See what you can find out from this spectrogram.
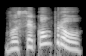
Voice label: "voce comprou", portugues; comprar; portugues/verbos

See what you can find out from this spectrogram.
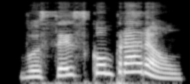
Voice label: "voces comprarao", portugues; portugues/verbos

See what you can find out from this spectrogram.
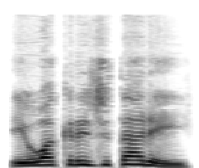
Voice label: "eu acreditarei", portugues

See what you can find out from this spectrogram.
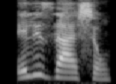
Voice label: "eles acham", portugues; verbos

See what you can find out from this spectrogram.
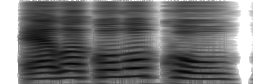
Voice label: "ela colocou", portugues; portugues/verbos

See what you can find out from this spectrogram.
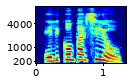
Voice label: "ele compartilhou", portugues; compartilhar; portugues/verbos

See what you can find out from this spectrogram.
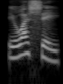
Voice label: "eu achei", portugues; verbos

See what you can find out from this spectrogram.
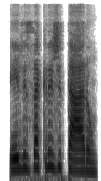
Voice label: "eles acreditaram", portugues

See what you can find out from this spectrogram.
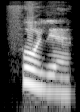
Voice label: "folha", portugues

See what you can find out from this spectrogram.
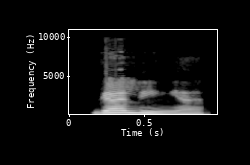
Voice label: "galinha", portugues

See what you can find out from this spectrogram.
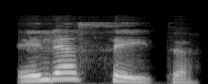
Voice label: "ele aceita", portugues; verbos

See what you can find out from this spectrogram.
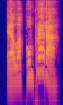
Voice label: "ela comprara", portugues; portugues/verbos

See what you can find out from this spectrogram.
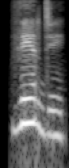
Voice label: "verde", portugues

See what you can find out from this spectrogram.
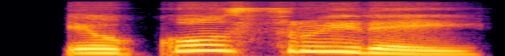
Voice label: "eu construirei", portugues; portugues/verbos

